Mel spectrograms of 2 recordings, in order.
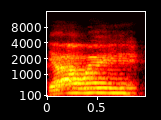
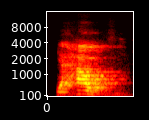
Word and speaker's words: Yahawah: So, we got the Most High's name which is pronounced, not Yahweh, not Yahoo, not Yah. Um, I've seen a lot of different variations according to the scholars in the UPK. Yahawah And I'll trust them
